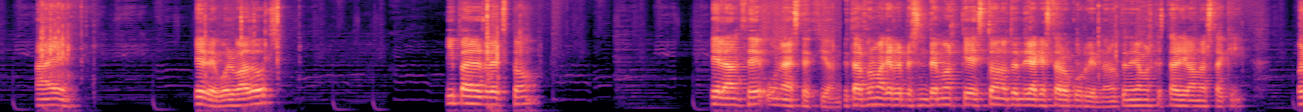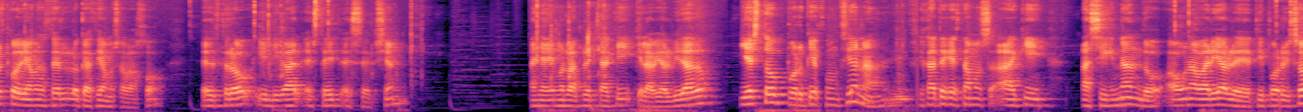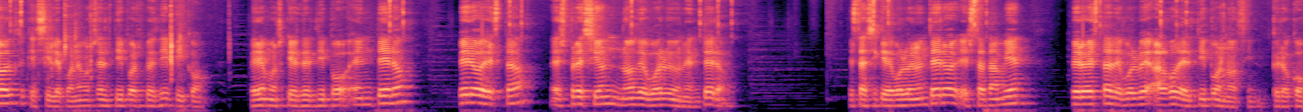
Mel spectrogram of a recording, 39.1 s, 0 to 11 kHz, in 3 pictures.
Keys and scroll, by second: 7.0 Return, 15.7 super+c, 17.4 super+v, 26.8 alt+Return, 28.4 Return.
